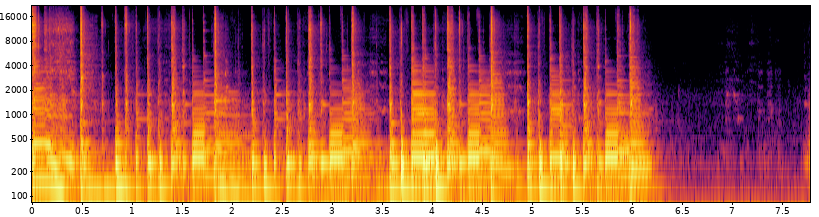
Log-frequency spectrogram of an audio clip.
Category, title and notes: Music > Solo instrument
acoustic guitar slap and pop riff
chord, pretty, instrument, riff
